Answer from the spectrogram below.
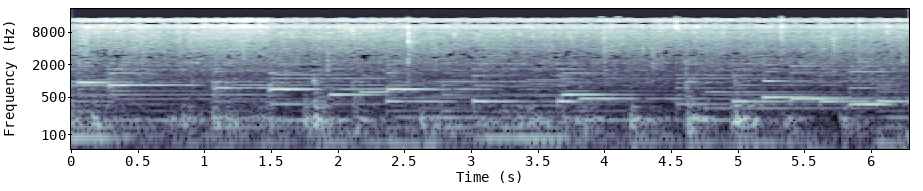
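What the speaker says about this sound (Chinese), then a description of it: "下切好的姜和蒜，用小火给它翻炒一下" Ginger and garlic stir-fried in a wok over low heat, a steady soft sizzle with scraping stirs throughout, mixed with faint tonal background music.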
